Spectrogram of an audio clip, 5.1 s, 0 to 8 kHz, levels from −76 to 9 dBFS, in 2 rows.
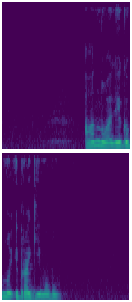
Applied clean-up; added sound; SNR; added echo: none; none; none; none.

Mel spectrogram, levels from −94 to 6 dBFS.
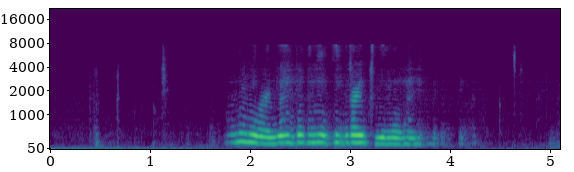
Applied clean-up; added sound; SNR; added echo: neural mask model DeepFilterNet 3.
